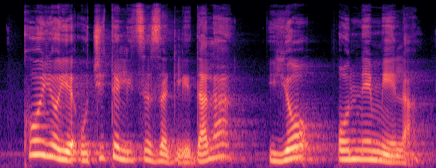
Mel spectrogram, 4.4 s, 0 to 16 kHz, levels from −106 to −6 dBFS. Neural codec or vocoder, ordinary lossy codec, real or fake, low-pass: none; none; real; 14.4 kHz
